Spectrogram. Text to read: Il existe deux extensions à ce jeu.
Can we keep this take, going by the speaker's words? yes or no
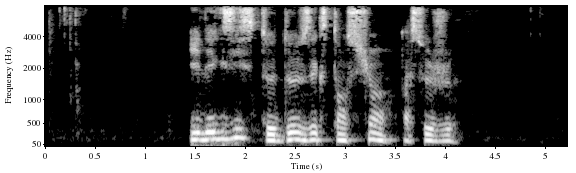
yes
